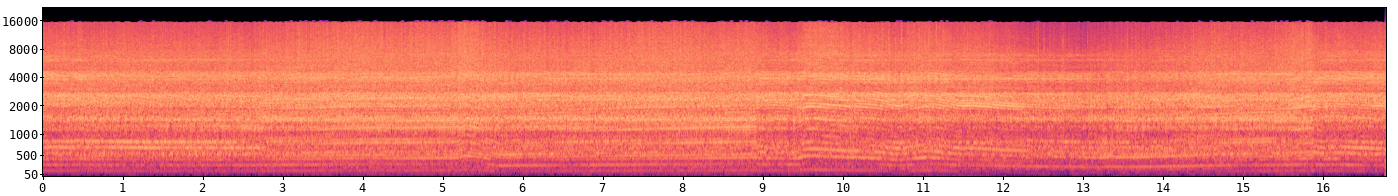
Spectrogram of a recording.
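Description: MiniGP race bike's small engine, recorded from the bike itself, running at high revs. Its pitch dips and climbs back up about five seconds in, again around ten to twelve seconds, and once more near the end.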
